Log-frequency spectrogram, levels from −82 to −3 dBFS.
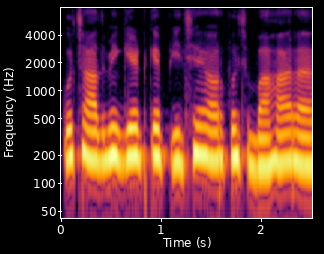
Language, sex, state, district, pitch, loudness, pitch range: Hindi, male, Jharkhand, Garhwa, 185 Hz, -11 LUFS, 170-195 Hz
